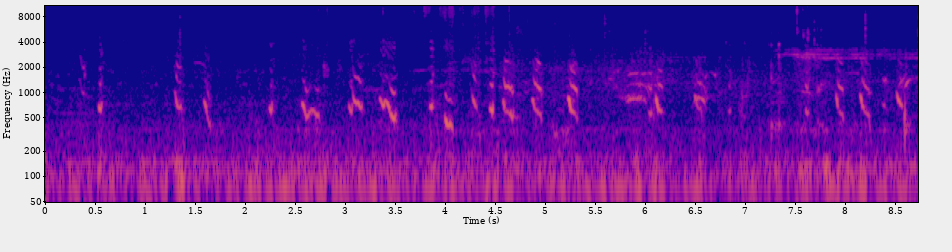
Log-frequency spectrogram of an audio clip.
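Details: Grey francolin, known locally as dakhni teetar, calling: a long series of short, mid-pitched, falling notes repeated rapidly and unevenly, over low rumbling background noise.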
